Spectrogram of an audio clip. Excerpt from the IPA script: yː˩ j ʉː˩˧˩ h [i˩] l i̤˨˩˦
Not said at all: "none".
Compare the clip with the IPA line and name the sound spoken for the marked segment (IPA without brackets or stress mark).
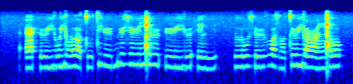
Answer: i˩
